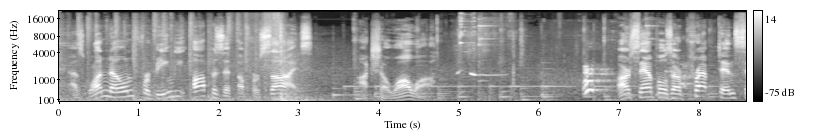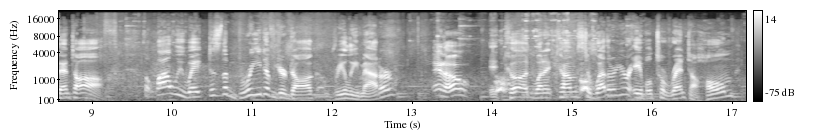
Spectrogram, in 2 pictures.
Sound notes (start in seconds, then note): 4.9 whistling; 5.0 dog barks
